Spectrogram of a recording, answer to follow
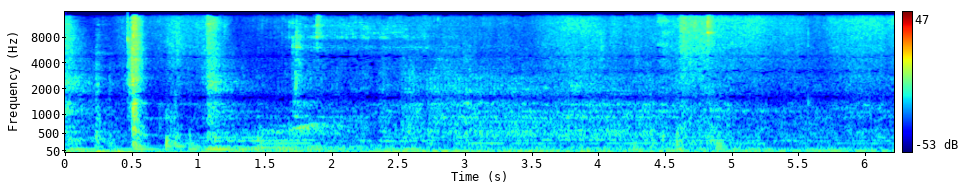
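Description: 1962 KONE traction elevator starting and travelling, heard from inside the car: a few sharp clicks, then under a second in the hoist machinery sets in with a steady hum and rumble that holds as the car moves.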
